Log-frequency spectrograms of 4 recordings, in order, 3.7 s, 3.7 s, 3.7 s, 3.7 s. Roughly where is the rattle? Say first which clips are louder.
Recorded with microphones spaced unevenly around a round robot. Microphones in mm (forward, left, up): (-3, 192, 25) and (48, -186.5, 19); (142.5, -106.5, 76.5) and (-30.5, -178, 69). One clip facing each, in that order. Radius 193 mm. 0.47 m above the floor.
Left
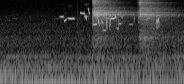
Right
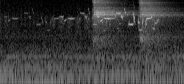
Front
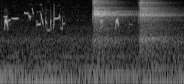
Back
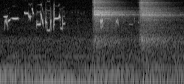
Left 4 dB, even; ahead left.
